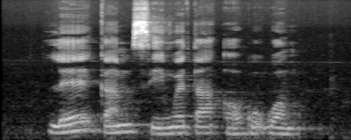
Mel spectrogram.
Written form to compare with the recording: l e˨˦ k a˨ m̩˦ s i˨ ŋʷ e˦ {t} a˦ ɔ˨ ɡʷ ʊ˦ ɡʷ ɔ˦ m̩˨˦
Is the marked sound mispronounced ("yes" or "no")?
no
